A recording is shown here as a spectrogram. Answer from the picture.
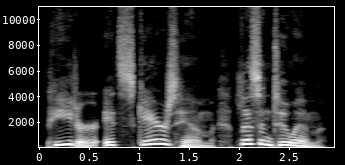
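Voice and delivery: high, loud pleading mother voice; urgent mother. Acted. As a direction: make him listen to the crying baby.

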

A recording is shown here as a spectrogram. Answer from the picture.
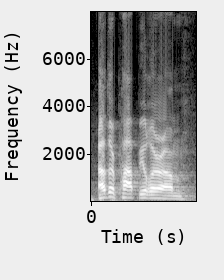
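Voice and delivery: talking with a mouth full. Real, not acted. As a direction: speak through a mouthful of food. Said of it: "not supposed to talk with my mouth full".

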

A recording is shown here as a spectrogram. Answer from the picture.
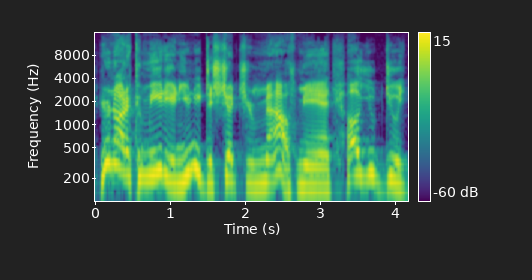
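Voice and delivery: high-pitched, hammed-up telling-off; mock scolding. Critics telling a comedian off, mock scolding. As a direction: imitate a critic laying into a comedian.

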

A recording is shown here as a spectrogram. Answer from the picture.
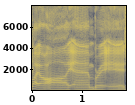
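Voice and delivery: high, drawn-out mock British; British accent. Insisting to doubters that he is British, exaggerated British accent. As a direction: protest slowly in a put-on British accent. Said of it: "he's saying you're not British".

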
